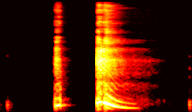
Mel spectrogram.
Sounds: Throat clearing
